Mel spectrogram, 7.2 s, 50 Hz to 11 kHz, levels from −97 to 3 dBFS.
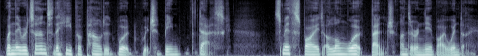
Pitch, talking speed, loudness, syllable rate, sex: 135 Hz, 200 wpm, -18 LUFS, 5.1 syllables/s, male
